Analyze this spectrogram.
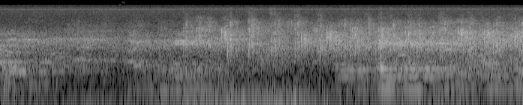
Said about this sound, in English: comes out, gets a nice hand by the Rockvale crowd.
